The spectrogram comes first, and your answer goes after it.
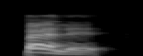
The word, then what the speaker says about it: palais: Palais, ça va s'écrire la première syllabe tout simplement P-A, pas, et la deuxième syllabe, les. Dans cette syllabe, on entend le son E qui va s'écrire avec un A et avec un I. Et on a une lettre finale muette, c'est un S qu'on n'entend pas.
